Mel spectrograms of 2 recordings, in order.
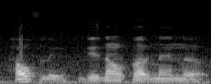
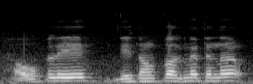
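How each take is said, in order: First: Said in the usual way. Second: Higher and louder, anxious hope; louder, jittery hoping; nervous hope. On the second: Real, not acted. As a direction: blurt it out, nervous and hopeful. Says the line twice.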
